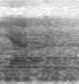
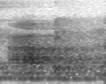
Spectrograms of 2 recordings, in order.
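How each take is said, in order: First: "apple" begun with a y glide, "yapple"; wrong ya sound. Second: Said in the usual way. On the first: Shown as a demonstration. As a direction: put a y in front of "apple". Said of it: "This is wrong". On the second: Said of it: "not apple. This is wrong".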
